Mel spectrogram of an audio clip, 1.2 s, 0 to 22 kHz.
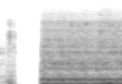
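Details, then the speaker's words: VW TDI diesel in a T3 van after inlet manifold cleaning: clatters into a heavy, lumpy, slightly uneven idle with deep pulsing beat, from the injection pump turned up far for more fuel. "okay so we're up and running now anyway as you can hear you can hear that lumpy idol that's basically because of how far we pushed the injector pump"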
